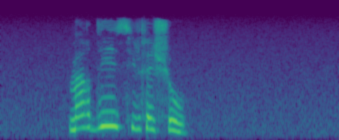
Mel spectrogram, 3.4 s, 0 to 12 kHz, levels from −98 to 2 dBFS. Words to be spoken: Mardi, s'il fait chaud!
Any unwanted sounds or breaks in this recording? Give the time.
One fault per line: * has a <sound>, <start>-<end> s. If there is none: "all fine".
all fine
